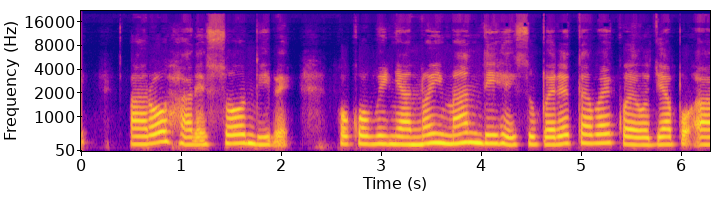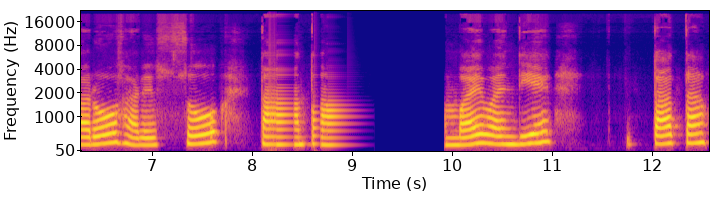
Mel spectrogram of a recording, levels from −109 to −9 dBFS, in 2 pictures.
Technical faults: short stall from a late packet; call audio freeze; jitter buffer slow-down

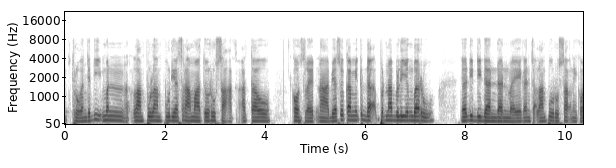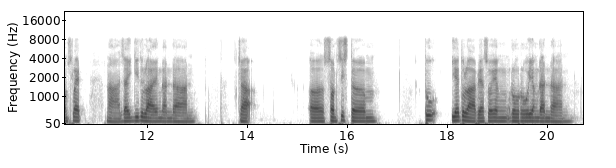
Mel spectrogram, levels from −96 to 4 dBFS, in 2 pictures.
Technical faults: Opus compression

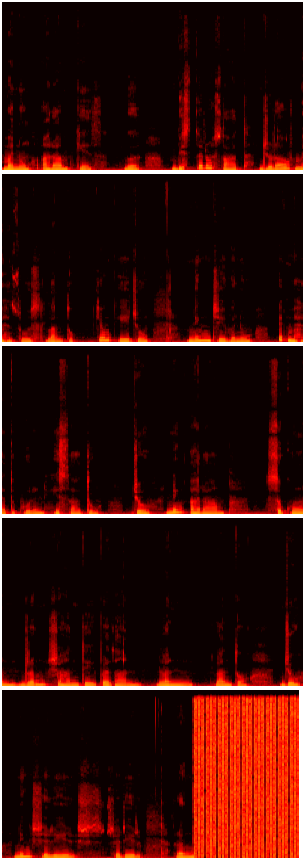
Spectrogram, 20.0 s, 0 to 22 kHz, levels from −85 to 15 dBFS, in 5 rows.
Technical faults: compressed stream played as audio

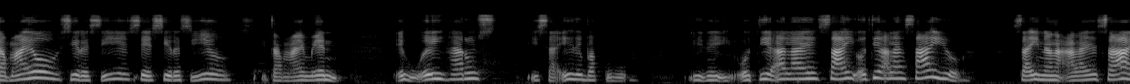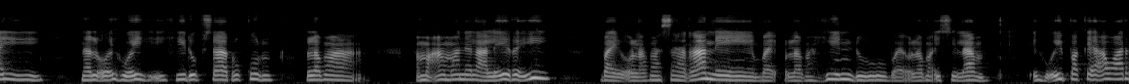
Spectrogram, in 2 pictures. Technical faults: Nellymoser compression

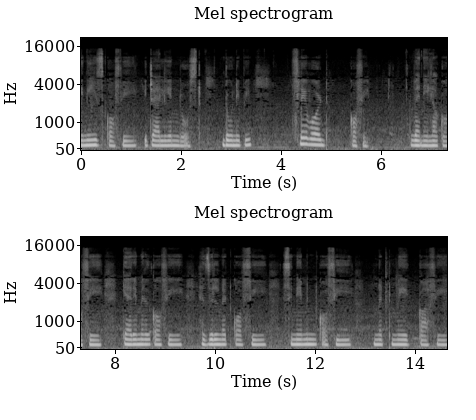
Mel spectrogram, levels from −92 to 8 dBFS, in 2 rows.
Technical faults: HE-AAC compression

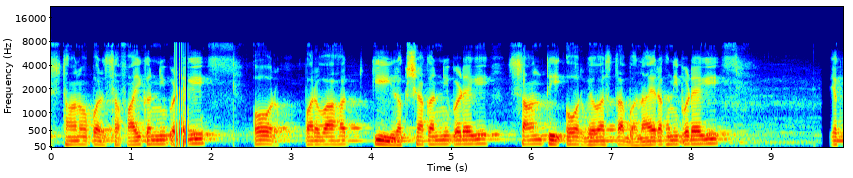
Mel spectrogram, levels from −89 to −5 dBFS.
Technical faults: unconcealed Bluetooth headset packet loss

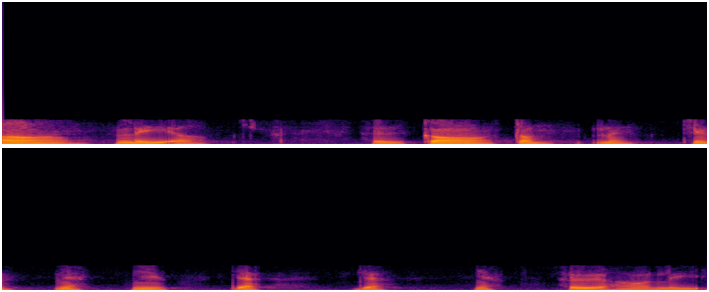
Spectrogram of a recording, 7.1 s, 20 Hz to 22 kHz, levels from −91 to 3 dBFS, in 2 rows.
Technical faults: GSM full-rate codec

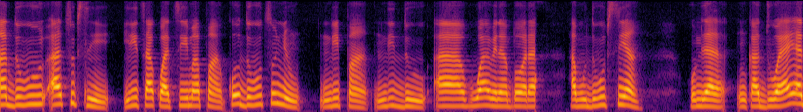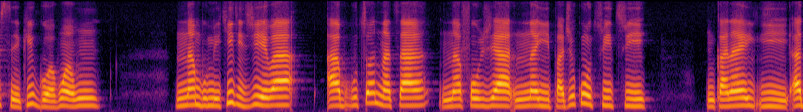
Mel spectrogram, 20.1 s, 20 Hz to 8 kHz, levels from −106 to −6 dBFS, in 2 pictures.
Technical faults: skip ahead; jitter buffer speed-up

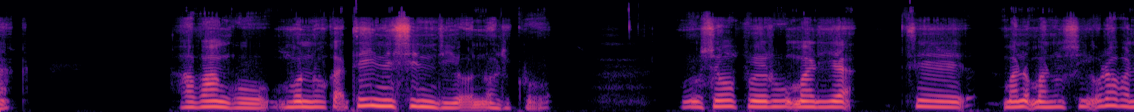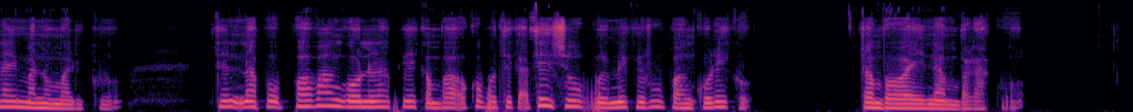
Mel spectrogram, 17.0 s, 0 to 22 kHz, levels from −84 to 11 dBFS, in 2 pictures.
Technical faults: Bluetooth SBC compression

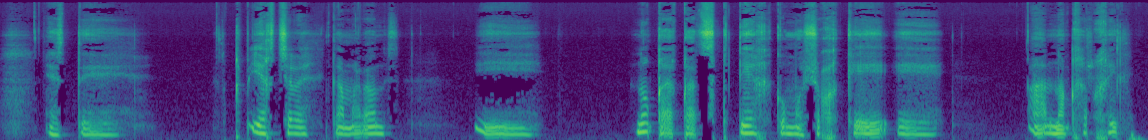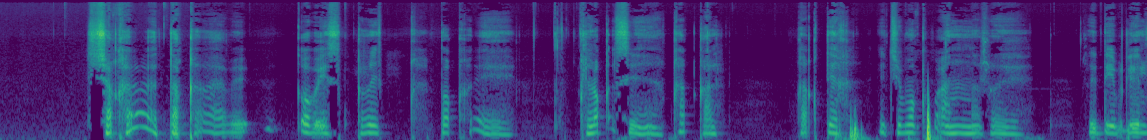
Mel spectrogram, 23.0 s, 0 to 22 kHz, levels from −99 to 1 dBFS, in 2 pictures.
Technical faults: generation loss; sudden gain jump

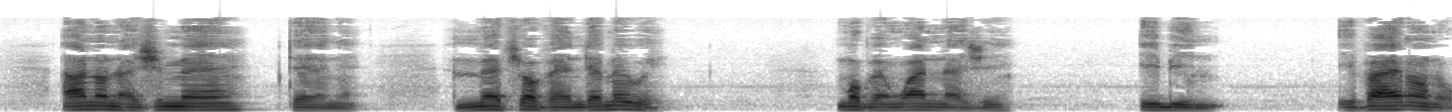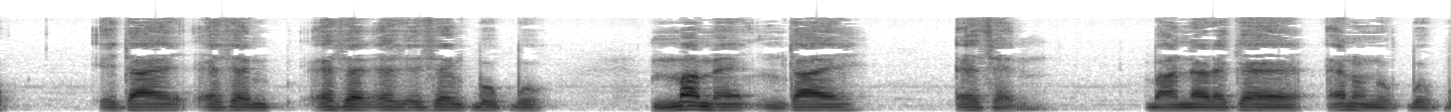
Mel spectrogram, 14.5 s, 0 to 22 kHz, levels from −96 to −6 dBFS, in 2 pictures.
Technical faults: MP3 compression

